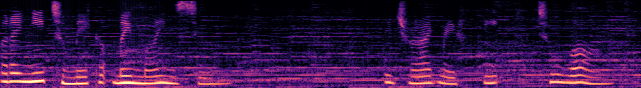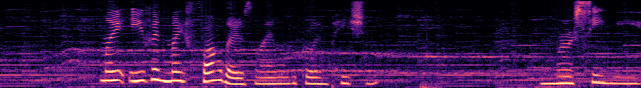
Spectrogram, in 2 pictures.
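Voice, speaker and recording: Soft-spoken and fairly high-pitched, a woman talks at a very slow pace with long, frequent pauses and lively intonation while music plays in the background. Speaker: VTuber streamer. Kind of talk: live-stream reading of a visual novel with chatty asides.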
